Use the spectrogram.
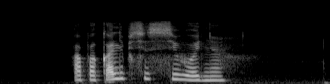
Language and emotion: Russian, neutral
